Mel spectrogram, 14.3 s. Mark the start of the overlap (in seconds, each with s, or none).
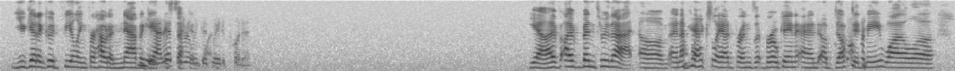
2.1 s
